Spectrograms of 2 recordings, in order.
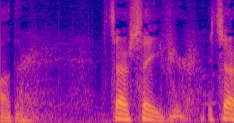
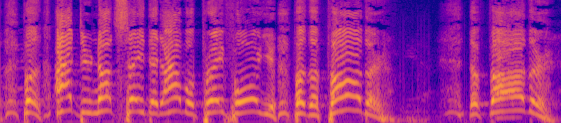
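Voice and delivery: loud, higher shouted preaching climax; preaching at full force; 5 semitones higher, 3 dB louder than usual. Acted. Preacher urging the congregation to call on God, shouting at full force. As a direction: build to a shouting revival peak.

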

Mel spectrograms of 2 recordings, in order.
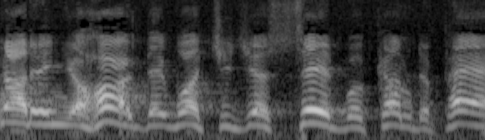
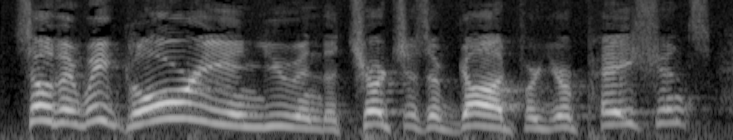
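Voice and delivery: preached scripture reading; 10 dB louder than usual. Acted.

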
